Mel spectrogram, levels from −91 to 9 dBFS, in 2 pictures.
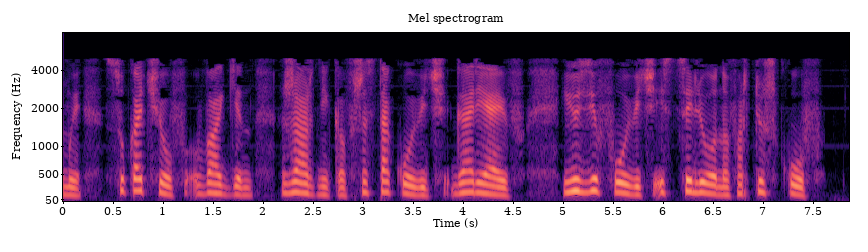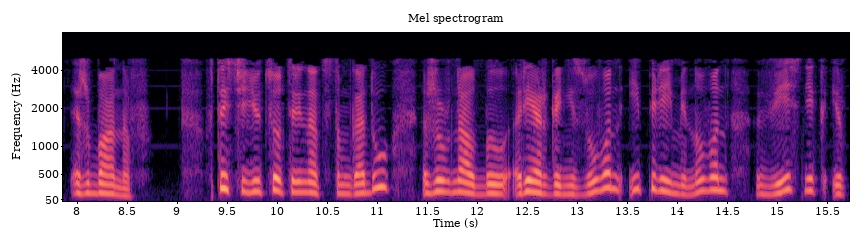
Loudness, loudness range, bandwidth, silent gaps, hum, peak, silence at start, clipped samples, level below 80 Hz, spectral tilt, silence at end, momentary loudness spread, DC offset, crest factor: -20 LUFS; 3 LU; 5.2 kHz; none; none; -2 dBFS; 0 s; under 0.1%; -64 dBFS; -12 dB/octave; 0.05 s; 10 LU; under 0.1%; 18 dB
